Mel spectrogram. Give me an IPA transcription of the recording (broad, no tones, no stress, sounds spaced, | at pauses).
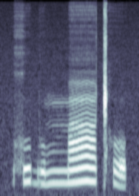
x u b u mː aː ǁʰ o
